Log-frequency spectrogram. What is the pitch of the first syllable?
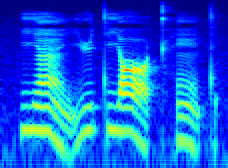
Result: falling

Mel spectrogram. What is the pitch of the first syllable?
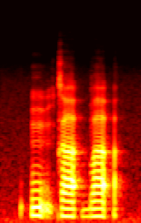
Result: falling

